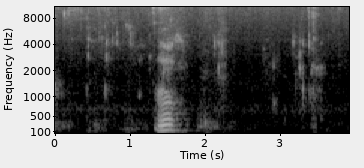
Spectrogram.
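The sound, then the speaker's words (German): A brief burst of water being poured and gulped, rising quickly in pitch, surrounded by quiet background rustling and faint murmuring. “Und jetzt kommt Wasser, das ist wunderbar, weil irgendwie habe ich gerade so eine trockene Kehle, danke.”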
